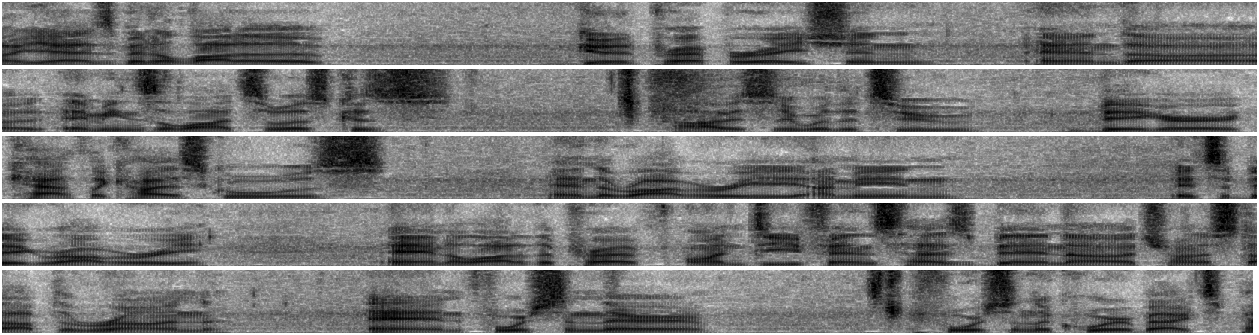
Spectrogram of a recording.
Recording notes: High School Gameday at St. Michael. LIVE at SMCHS!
